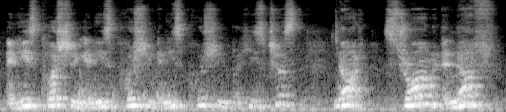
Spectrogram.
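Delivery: rising, urgent, pushing harder each time; straining narration. A narrator's reading. Narrator telling Crow's struggle in the storm, straining and urgent. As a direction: build the strain as Crow fights the wind. Crow straining against wind.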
